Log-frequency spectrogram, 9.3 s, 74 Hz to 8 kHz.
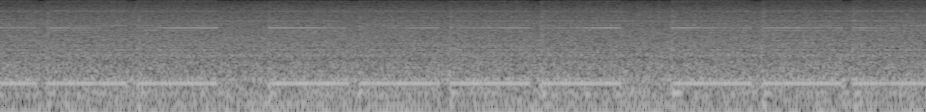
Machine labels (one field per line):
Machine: slide rail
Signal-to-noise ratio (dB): 0 dB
